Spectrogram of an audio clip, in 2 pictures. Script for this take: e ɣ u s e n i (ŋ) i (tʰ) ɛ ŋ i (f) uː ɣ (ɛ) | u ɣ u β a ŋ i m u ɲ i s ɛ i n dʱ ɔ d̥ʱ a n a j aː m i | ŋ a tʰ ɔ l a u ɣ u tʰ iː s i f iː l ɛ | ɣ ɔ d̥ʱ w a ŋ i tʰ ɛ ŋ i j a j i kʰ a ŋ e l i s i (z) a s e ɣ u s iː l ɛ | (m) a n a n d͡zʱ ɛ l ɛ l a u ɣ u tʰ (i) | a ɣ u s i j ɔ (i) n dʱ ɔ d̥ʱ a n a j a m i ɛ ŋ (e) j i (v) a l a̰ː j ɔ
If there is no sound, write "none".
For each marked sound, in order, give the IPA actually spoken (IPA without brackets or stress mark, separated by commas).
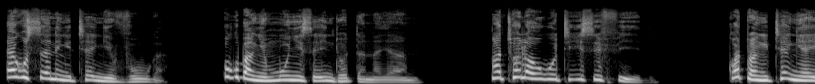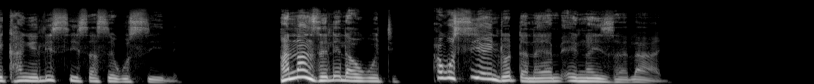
ŋ, tʰ, v, a, s, ŋ, i, i, a, z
